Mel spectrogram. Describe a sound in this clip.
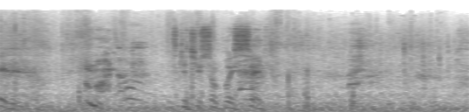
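A young woman speaks breathlessly, close by.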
